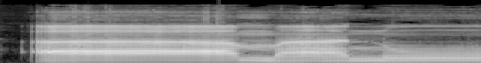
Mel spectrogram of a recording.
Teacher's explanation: huruf wa sukun di belakangnya hurufnya berbaris dah maka dibaca panjang Mad Thobi'i panjangnya dua harakat atau kira-kira dua ketukan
